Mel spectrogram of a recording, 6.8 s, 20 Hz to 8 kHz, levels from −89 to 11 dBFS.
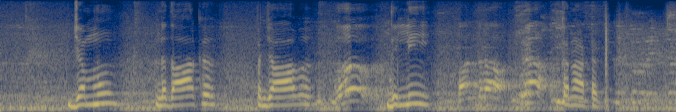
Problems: constant background noise, continuous background conversations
